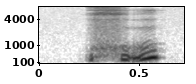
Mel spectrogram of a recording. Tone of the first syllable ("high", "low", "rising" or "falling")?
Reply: rising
